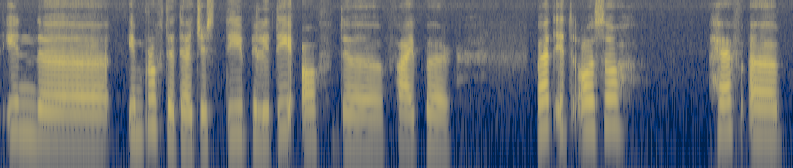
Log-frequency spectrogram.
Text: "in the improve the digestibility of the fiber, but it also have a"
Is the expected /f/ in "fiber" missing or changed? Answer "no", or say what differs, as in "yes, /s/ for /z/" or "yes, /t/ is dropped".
no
